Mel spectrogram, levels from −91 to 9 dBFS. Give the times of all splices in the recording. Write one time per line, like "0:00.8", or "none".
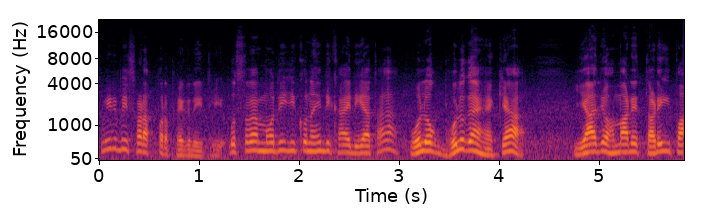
0:03.0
